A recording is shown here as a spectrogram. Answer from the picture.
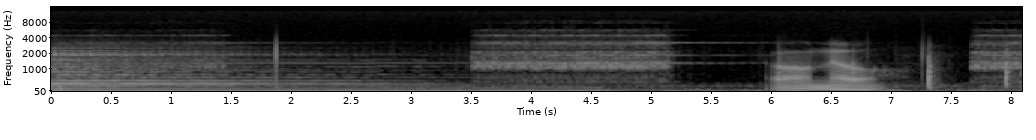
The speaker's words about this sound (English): There are some times when the phone just never should have been invented.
